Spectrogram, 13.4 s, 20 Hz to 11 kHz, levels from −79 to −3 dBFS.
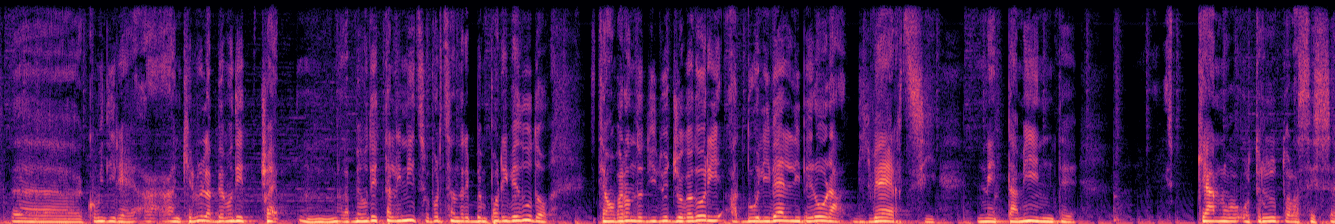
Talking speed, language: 150 wpm, Italian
